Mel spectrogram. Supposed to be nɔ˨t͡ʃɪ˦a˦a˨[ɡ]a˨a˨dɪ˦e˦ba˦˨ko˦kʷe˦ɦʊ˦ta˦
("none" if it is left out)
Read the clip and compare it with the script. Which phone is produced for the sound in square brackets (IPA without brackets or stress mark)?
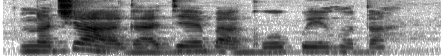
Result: ɡ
